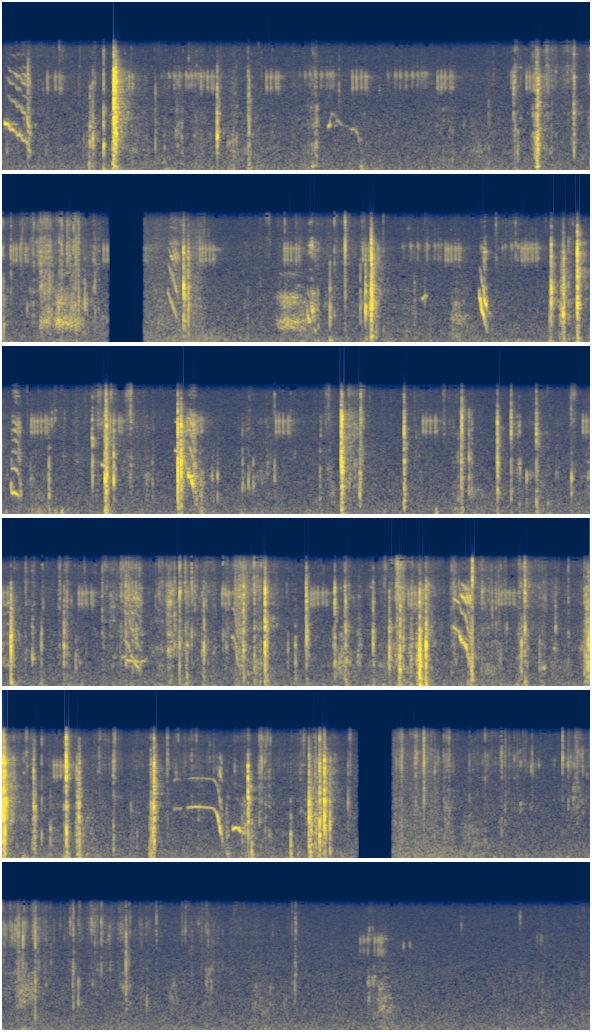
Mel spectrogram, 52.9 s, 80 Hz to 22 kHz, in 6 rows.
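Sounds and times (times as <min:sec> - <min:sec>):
deer squealing calls: 0:04.7 - 0:05.5, 0:15.0 - 0:16.8, 0:37.8 - 0:39.0.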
